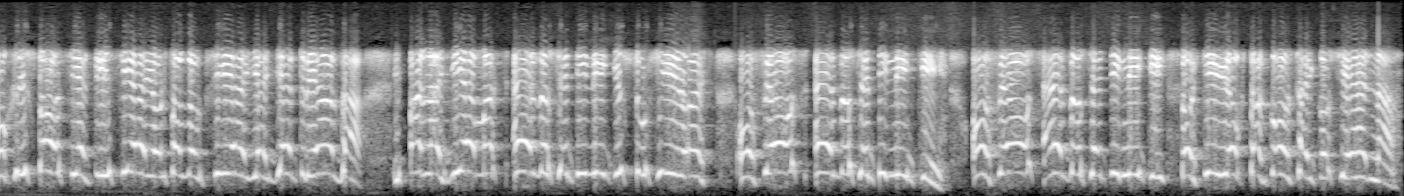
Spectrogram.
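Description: Phone caller, woman, very high voice, breathless and insistent, tinny line. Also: steady tone. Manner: insistent, repeats the same phrases. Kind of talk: phone-in call. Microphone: telephone.

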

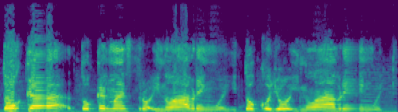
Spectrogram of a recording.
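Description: A man's voice: high voice, steady tone, moderate pace, dull audio, faint music behind. A young man with a Mexican accent telling a crude story in casual podcast chat, slangy and acting out the voices of people in it. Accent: Mexican Spanish. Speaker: podcast co-host.

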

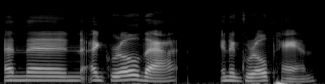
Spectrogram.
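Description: A woman co-hosts a podcast with a playful, teasing manner. Her voice is fairly low for a woman, bright and very smooth, recorded close and dry. She laughs easily through the chat. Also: slow, dry recording. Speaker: podcast co-host. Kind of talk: casual chat.

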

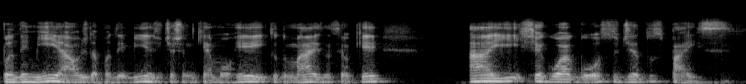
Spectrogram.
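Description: A man's voice: fairly low pitch, fairly even intonation, moderate pace, gravelly, a bit bright, husky. A young man, casually telling a personal story with lots of fillers and asides. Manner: chatty, many fillers and asides, occasional laughs.

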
